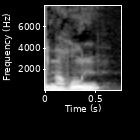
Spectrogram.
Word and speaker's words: Maroun: It's Eddy Maroun.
